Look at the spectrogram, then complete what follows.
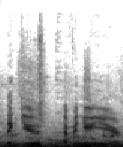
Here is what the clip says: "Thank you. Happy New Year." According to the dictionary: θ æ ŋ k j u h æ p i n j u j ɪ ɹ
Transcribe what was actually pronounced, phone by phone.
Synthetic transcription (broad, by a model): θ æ ŋ k j u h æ b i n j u j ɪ ɹ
